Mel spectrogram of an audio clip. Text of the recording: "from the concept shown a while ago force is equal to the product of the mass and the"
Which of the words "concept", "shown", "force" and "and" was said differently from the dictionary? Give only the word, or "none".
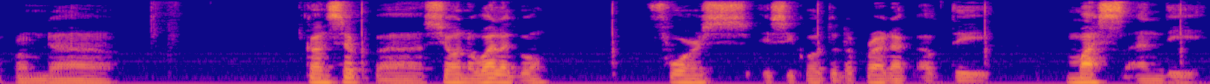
shown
